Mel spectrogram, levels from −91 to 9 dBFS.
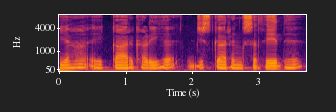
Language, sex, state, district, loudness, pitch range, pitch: Hindi, male, Jharkhand, Ranchi, -16 LUFS, 115-130 Hz, 120 Hz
